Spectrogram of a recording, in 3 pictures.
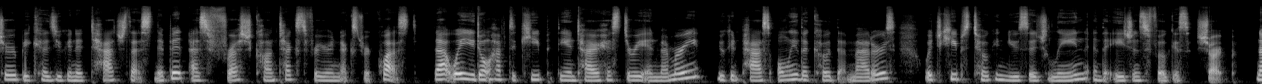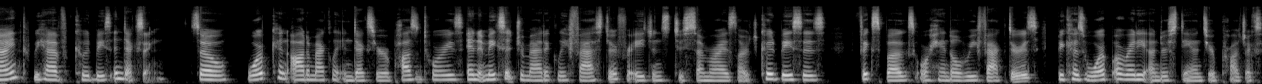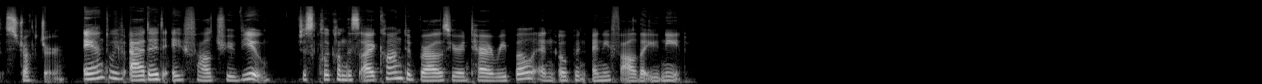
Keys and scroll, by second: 0.0 super+a, 0.3 super+c, 4.2 BackSpace, 6.6 shift+?, 6.8 shift+Return, 6.9 super+v.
